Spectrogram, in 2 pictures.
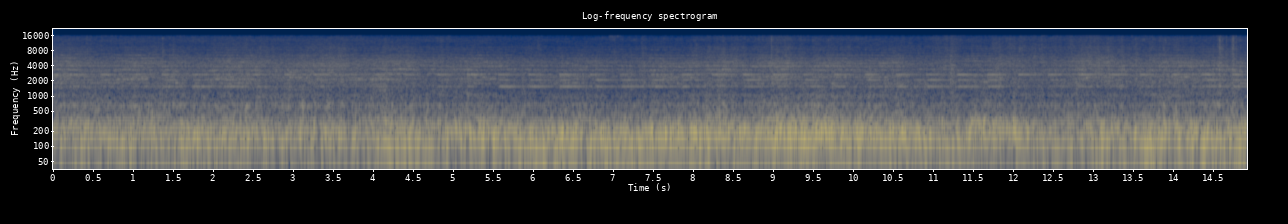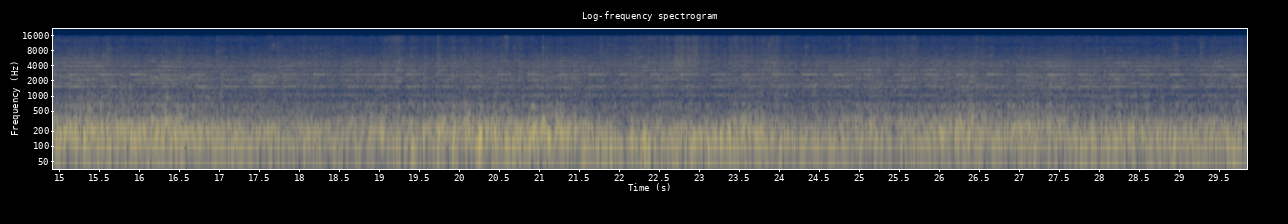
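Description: Freight cars of a mixed freight train (tank cars and covered hoppers) rolling steadily past at speed: a continuous rumble of wheels on the rails. Faint steady high tones sit above it throughout.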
